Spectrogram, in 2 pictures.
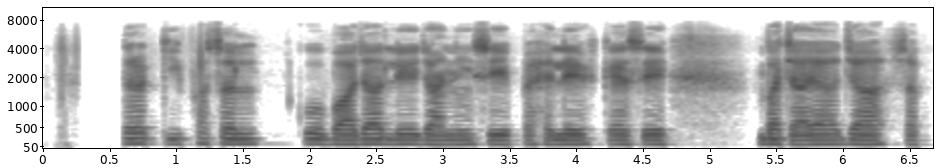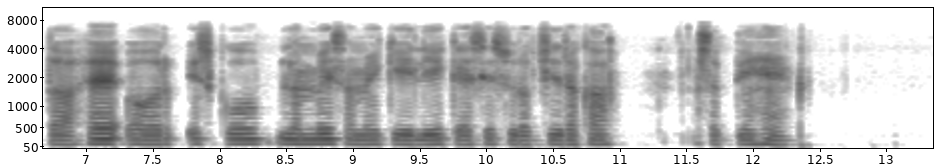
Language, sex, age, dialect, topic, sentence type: Hindi, male, 18-24, Garhwali, agriculture, question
